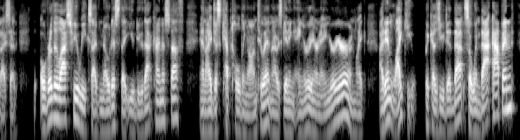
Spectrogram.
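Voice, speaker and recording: A man with a deep, husky voice teaches a ministry class. He tells candid stories from his own life, and his voice jumps up high when he gets worked up. He sounds like a pastor talking straight with his students. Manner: candid, animated storytelling, voice jumps up when excited.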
